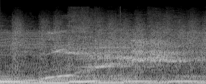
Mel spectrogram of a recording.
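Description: Live doom-metal band playing loud sustained low chords, with a squealing high tone that bends upward about half a second in and then slowly slides down.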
